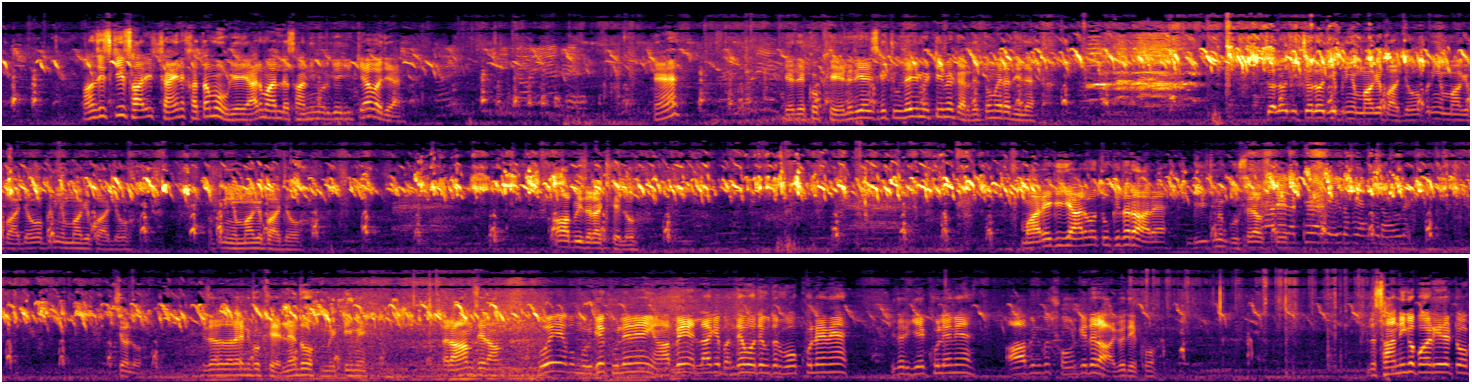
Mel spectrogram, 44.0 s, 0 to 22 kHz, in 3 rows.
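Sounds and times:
chickens clucking: 0.0 - 44.0
chicks chirping: 0.0 - 44.0.

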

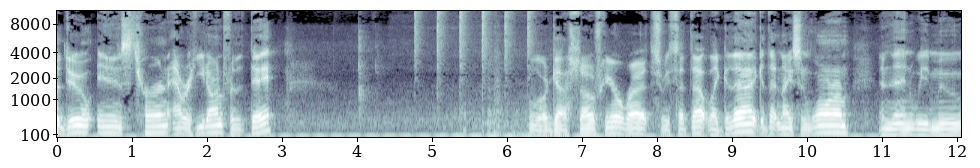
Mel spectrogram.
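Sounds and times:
spark igniter clicking: 4.0 - 6.5.

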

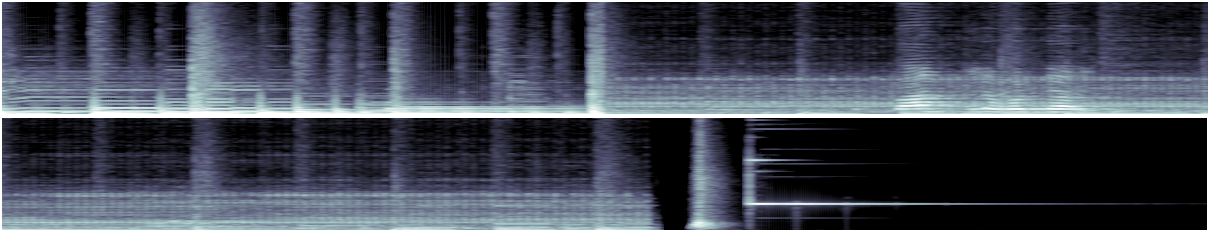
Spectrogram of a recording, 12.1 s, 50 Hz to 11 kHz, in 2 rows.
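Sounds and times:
background music: 0.0 - 9.4
bright ding: 9.8 - 11.7.

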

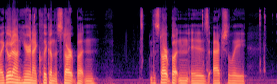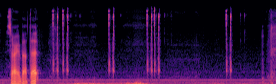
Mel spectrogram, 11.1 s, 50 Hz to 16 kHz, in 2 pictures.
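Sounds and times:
steady low hum: 0.0 - 11.0
computer mouse clicks: 5.2 - 5.6, 6.6 - 7.0, 7.7 - 7.9, 8.5 - 9.0, 10.0 - 10.5.

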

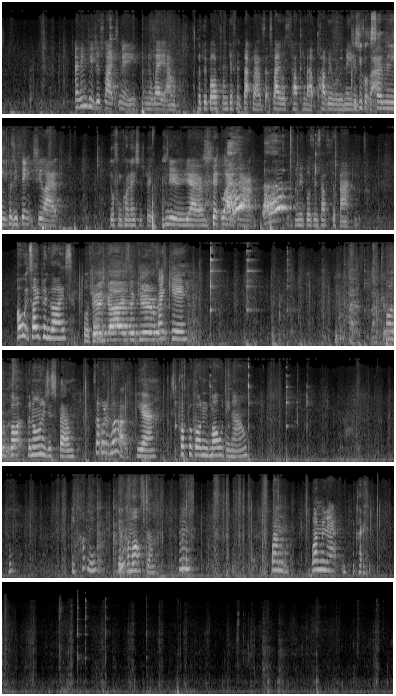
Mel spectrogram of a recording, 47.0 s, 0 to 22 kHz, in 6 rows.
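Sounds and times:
quiet chewing: 19.5 - 47.0
metal spoon clinking a bowl: 19.8 - 22.2, 26.9 - 29.8, 40.7 - 41.4
crockery clinking: 19.8 - 23.4.

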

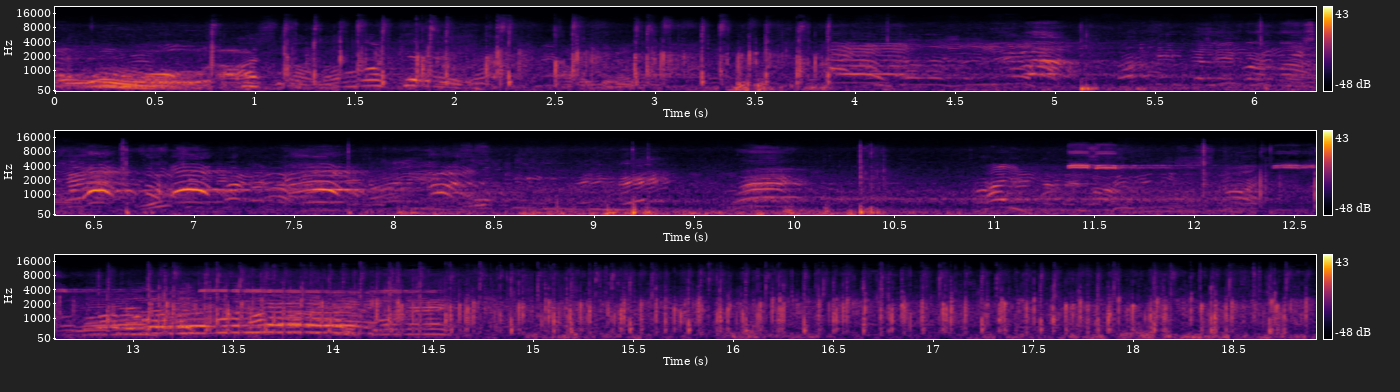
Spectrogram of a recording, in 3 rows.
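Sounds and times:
people clapping: 0.7 - 4.2, 12.0 - 18.9
players shouting: 3.8 - 8.7, 9.6 - 14.6
referee's whistle: 11.4 - 14.5.

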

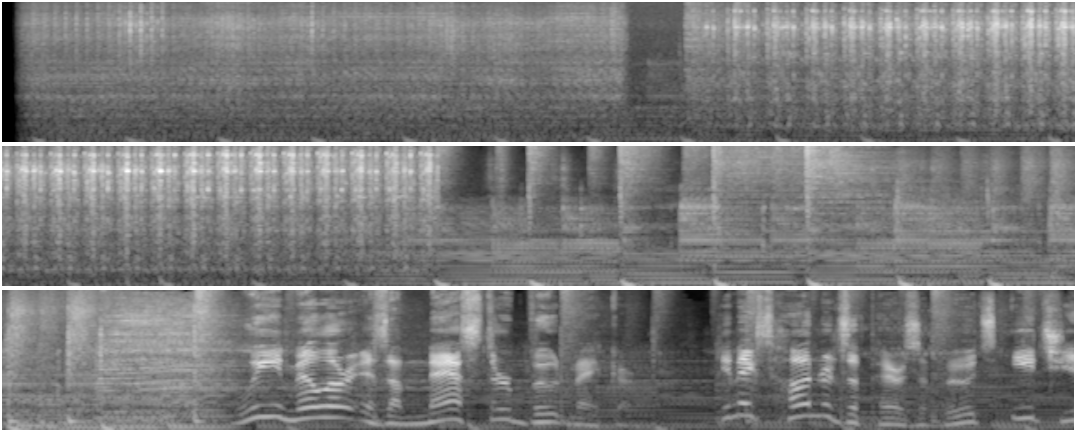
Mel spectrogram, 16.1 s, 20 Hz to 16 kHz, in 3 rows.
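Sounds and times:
buffing wheel on leather: 0.1 - 5.4
stitching machine sewing: 0.1 - 7.6
guitar music: 7.1 - 16.0.

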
